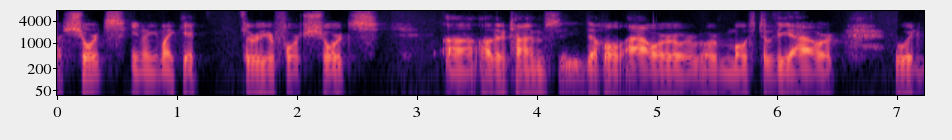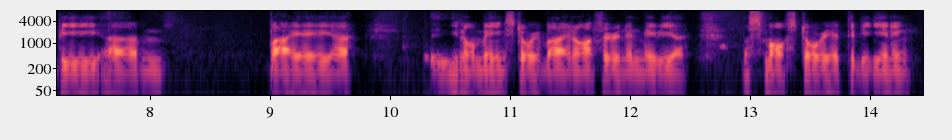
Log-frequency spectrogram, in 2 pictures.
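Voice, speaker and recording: A man hosting a podcast in a casual, rambling monologue, halting often with fillers and restarts. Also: fairly low pitch, no echo. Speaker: podcast host. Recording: dry, dull lo-fi sound.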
